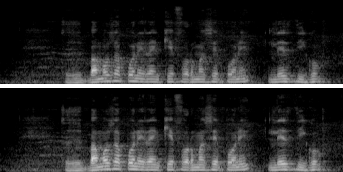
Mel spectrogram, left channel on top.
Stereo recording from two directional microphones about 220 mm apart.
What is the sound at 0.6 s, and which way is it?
A man's voice, 20° right (ahead or behind).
